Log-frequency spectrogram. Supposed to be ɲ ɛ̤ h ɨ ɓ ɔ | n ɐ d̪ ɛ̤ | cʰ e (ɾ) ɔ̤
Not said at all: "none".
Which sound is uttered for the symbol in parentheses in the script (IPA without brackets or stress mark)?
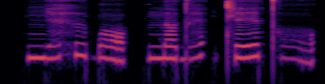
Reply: t̪ʰ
